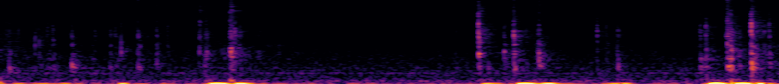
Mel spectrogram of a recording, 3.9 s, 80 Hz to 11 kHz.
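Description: Keys clacking on a computer keyboard as a terminal command is typed on Ubuntu 24.04 to re-enable SMB file sharing, in short irregular bursts of close, crisp taps over a low steady hum.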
